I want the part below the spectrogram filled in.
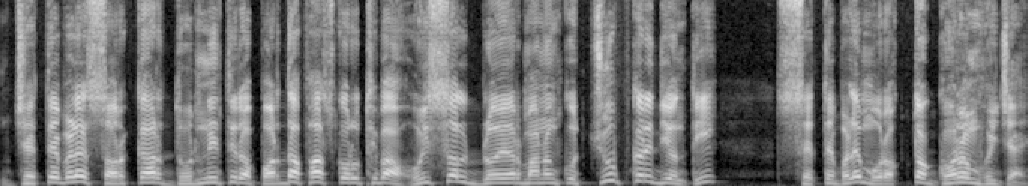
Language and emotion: Odia, angry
